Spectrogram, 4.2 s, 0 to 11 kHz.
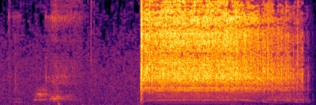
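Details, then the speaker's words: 20-year-old Tamiya M-03L RC chassis, long stored in a shed, motor bench-run before disassembly on a standard 7.2 V NiMH pack with chassis propped up; about two seconds of steady smooth high whine winding down, no rattle or scraping, healthy. "okay interesting that doesn't sound bad it sounds quite healthy uh which is interesting given how long it's been stuck at the bot with that shed for"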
